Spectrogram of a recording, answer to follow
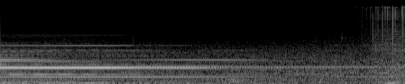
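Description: A held electronic keyboard chord dying away over the first few seconds. A noisy sound comes in near the end.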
